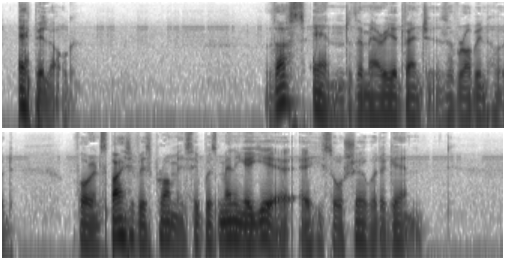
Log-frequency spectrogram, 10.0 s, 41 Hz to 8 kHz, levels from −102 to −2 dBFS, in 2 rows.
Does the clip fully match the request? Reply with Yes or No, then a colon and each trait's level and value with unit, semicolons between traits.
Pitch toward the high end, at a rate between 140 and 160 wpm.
No: very low, 80 Hz; average, 150 wpm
